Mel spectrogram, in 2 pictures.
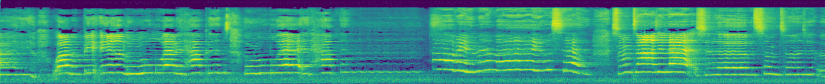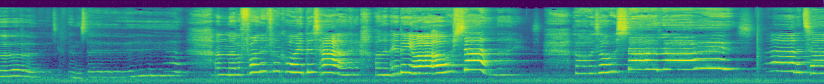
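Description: A woman singing solo: one voice carrying a melody, with a short break about eight seconds in where one song snippet gives way to another.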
